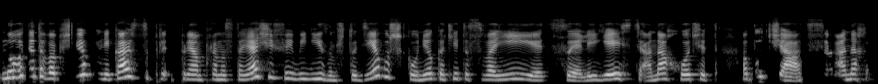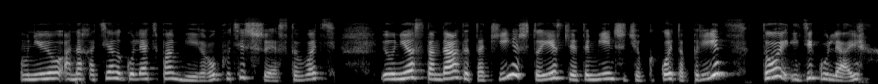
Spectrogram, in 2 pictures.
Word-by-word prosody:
ну, 300 Hz, +4 st, +3 dB
вот 405 Hz, -, +2 dB
это 370 Hz, 0 st, +1 dB
вообще, 275 Hz, -, +2 dB
мне 240 Hz, -1 st, -1 dB
кажется, 305 Hz, +3 st, +5 dB
пр -, -, -8 dB
прям 225 Hz, -2 st, +2 dB
про 230 Hz, -1 st, -6 dB
настоящий 225 Hz, +11 st, +2 dB
феминизм, 255 Hz, -6 st, -3 dB
что 205 Hz, +2 st, -5 dB
девушка, 320 Hz, -, 0 dB
у 215 Hz, -, +1 dB
нее 240 Hz, +4 st, 0 dB
какие-то 245 Hz, 0 st, -6 dB
свои, 220 Hz, +1 st, 0 dB
э, 190 Hz, 0 st, -1 dB, 0.2 s
цели 185 Hz, -1 st, 0 dB
есть. 235 Hz, +4 st, +3 dB
Она 240 Hz, +8 st, +1 dB
хочет 230 Hz, -1 st, -2 dB, 0.2 s
обучаться. 365 Hz, -, -1 dB, 0.2 s
Она 240 Hz, +2 st, 0 dB
хо -, -, -14 dB, 0.3 s
у 225 Hz, -, -5 dB
нее 255 Hz, +4 st, +2 dB
она 245 Hz, 0 st, -2 dB
хотела 270 Hz, +5 st, -2 dB
гулять 250 Hz, 0 st, -2 dB
по 270 Hz, 0 st, -1 dB
миру, 190 Hz, -2 st, -4 dB
путешествовать. 245 Hz, -, -5 dB, 0.4 s
И 235 Hz, -, 0 dB
у 245 Hz, -, +5 dB
нее 275 Hz, +6 st, +5 dB
стандарты 265 Hz, -1 st, +3 dB
такие, 240 Hz, -, +1 dB
что 445 Hz, -, -4 dB
если 265 Hz, 0 st, +2 dB
ты 215 Hz, +1 st, -2 dB
меньше, 250 Hz, 0 st, -1 dB
чем 190 Hz, 0 st, -9 dB
какой-то 235 Hz, -7 st, -1 dB
принц, 440 Hz, -, +2 dB, 0.3 s
то 335 Hz, +7 st, +4 dB
иди 275 Hz, +7 st, -1 dB
гуляй. 235 Hz, -2 st, -1 dB
245 Hz, 165 wpm, -24 LUFS, 220-275 Hz, 0.4 s, кажется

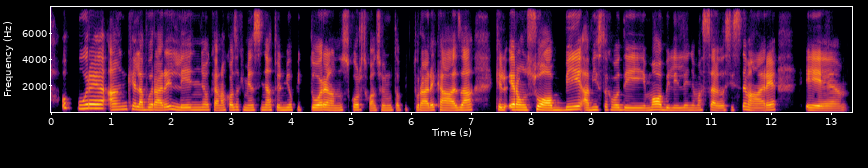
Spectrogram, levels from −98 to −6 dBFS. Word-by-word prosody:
Oppure 305 Hz, -2 st, +3 dB
anche 235 Hz, +3 st, -1 dB
lavorare 195 Hz, -1 st, +2 dB
il 235 Hz, -3 st, -3 dB
legno, 195 Hz, +1 st, -3 dB
che 200 Hz, -, -9 dB
è -, -, +1 dB
una 175 Hz, +1 st, -5 dB
cosa 195 Hz, 0 st, -2 dB
che 200 Hz, -, -17 dB
mi 180 Hz, -, -4 dB
ha -, -, -2 dB
insegnato 190 Hz, +1 st, -4 dB
il 185 Hz, -, -4 dB
mio 190 Hz, +1 st, -3 dB
pittore, 190 Hz, -1 st, +2 dB
l'anno 175 Hz, 0 st, -4 dB
scorso, 195 Hz, 0 st, -4 dB
quando 175 Hz, -, -6 dB
c'è 175 Hz, -, -6 dB
venuto 175 Hz, +1 st, -7 dB
a -, -, -11 dB
pitturare 185 Hz, -1 st, -1 dB
casa, 180 Hz, +1 st, +2 dB, 0.3 s
che 200 Hz, -, 0 dB
l -, -, -2 dB
era 200 Hz, -1 st, +7 dB
un 190 Hz, 0 st, +1 dB
suo 225 Hz, +6 st, +2 dB
hobby 185 Hz, +4 st, +4 dB
ha 190 Hz, -5 st, +1 dB
visto 205 Hz, +2 st, -5 dB
che 200 Hz, -, -12 dB
avevo 190 Hz, 0 st, -1 dB
dei 175 Hz, -2 st, -3 dB
mobili 185 Hz, -1 st, +1 dB
in 170 Hz, -, -7 dB
legno 180 Hz, 0 st, -8 dB
massello 180 Hz, -1 st, -3 dB
da 170 Hz, -, -5 dB
sistemare, 185 Hz, 0 st, -1 dB, 0.5 s
ehm, 160 Hz, -2 st, 0 dB
190 Hz, 190 wpm, -24 LUFS, 180-200 Hz, 0.5 s, era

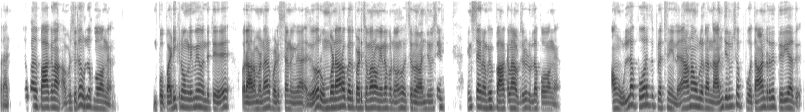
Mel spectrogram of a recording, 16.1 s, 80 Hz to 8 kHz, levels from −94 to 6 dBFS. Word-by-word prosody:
ஒரு -, -, -8 dB
5 -, -, -10 dB
நிமிஷம் 240 Hz, -5 st, -13 dB
உட்கார்ந்து 190 Hz, -3 st, +1 dB
பார்க்கலாம், 170 Hz, -1 st, +4 dB
அப்படின்னு 140 Hz, -1 st, -8 dB
சொல்லிட்டு 190 Hz, +8 st, -1 dB
தான் 195 Hz, -, 0 dB
உள்ள 185 Hz, 0 st, -1 dB
போவாங்க. 145 Hz, -5 st, 0 dB, 1.0 s
இப்ப 135 Hz, 0 st, -3 dB
படிக்கிறவங்களுமே 170 Hz, +3 st, 0 dB
வந்துட்டு 145 Hz, -3 st, -4 dB, 0.5 s
ஒரு -, -, +4 dB
1/2 130 Hz, +2 st, +4 dB
மணி 135 Hz, +2 st, -2 dB
நேரம் 165 Hz, -1 st, +1 dB
படிச்சுட்டாங்கன்னு 135 Hz, 0 st, -3 dB
வையுங்களேன். 130 Hz, 0 st, -2 dB, 0.2 s
ஏதோ -, -, +4 dB
ரொம்ப 150 Hz, +2 st, -2 dB
நேரம் 180 Hz, +2 st, +7 dB
உட்கார்ந்து 170 Hz, -3 st, 0 dB
படிச்ச 155 Hz, +1 st, +1 dB
மாரி, 165 Hz, 0 st, +6 dB
அவங்க 150 Hz, -1 st, 0 dB
என்ன 155 Hz, 0 st, 0 dB
பண்ணுவாங்கனா, 145 Hz, +2 st, -2 dB, 0.2 s
ஒரு 125 Hz, -1 st, +3 dB
5 135 Hz, +3 st, -4 dB
நிமிஷம் 170 Hz, +4 st, -8 dB, 0.5 s
Instagram 175 Hz, -3 st, 0 dB
போய் 165 Hz, 0 st, -3 dB
பார்க்கலாம் 150 Hz, +2 st, +3 dB
அப்படி 140 Hz, -1 st, -4 dB
சொல்லிட்டு 150 Hz, -1 st, -5 dB
உள்ள 150 Hz, -, 0 dB
போவாங்க 130 Hz, -2 st, -3 dB, 1.1 s
அவங்க 145 Hz, 0 st, 0 dB
உள்ள 215 Hz, -, +1 dB, 0.2 s
போறது 205 Hz, +2 st, +1 dB
பிரச்சன 155 Hz, 0 st, -5 dB
இல்ல. 115 Hz, -2 st, -4 dB
ஆனா 165 Hz, -, +2 dB
அவங்களுக்கு 165 Hz, -4 st, +1 dB
அந்த 130 Hz, -2 st, 0 dB
5 175 Hz, +7 st, -2 dB
நிமிஷம் 200 Hz, +1 st, -6 dB
போ 145 Hz, -, -3 dB
தாண்டுறது 170 Hz, +4 st, +2 dB
தெரியாது! 150 Hz, -4 st, -1 dB
155 Hz, 190 wpm, -22 LUFS, 140-175 Hz, 1.1 s, நேரம்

